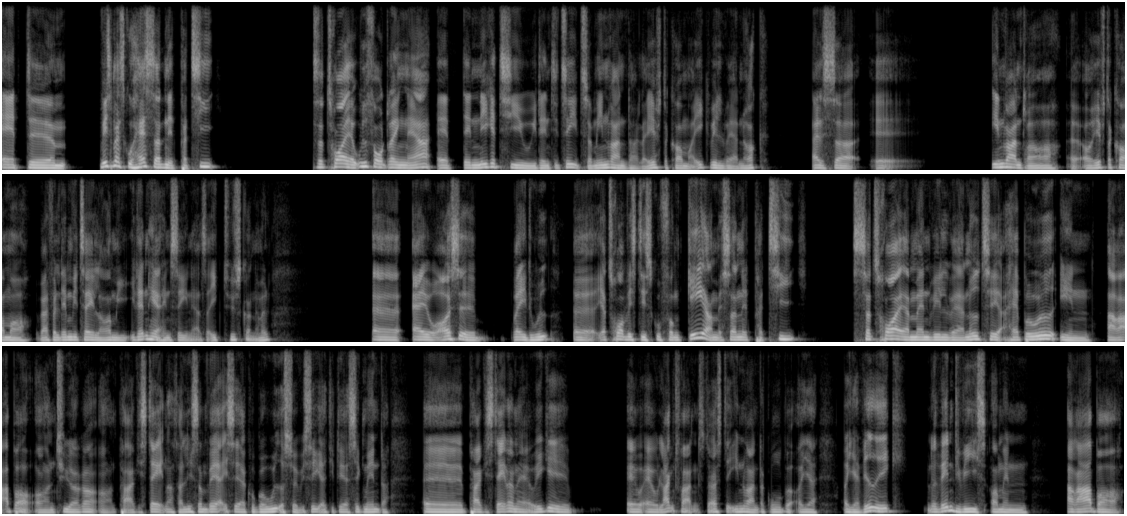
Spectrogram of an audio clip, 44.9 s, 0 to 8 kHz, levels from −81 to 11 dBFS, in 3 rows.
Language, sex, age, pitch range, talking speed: Danish, male, 50-69, 110-135 Hz, 160 wpm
